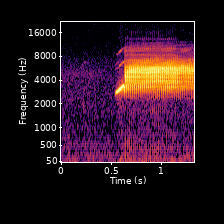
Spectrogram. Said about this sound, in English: Wild Swenson Thrushes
